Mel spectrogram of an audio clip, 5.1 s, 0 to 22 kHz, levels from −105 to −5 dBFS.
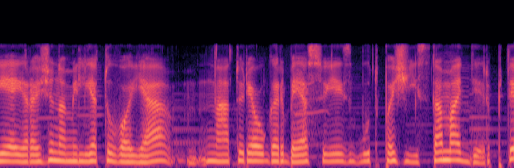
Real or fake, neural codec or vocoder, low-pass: real; none; 7.2 kHz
